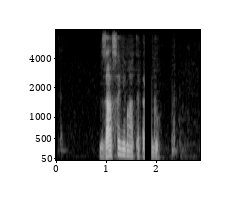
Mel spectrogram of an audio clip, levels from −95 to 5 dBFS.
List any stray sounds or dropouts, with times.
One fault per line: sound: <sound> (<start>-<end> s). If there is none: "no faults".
sound: dropout (1.8-1.9 s)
